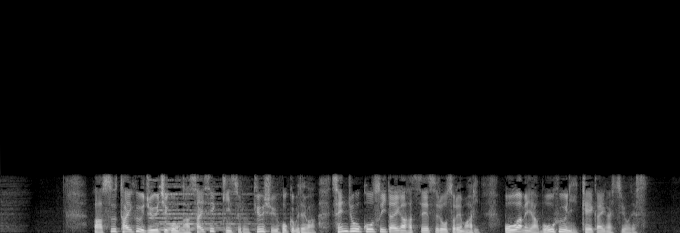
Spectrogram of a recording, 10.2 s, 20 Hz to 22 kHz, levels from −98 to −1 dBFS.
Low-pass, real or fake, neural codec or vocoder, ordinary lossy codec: 5.4 kHz; real; none; none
